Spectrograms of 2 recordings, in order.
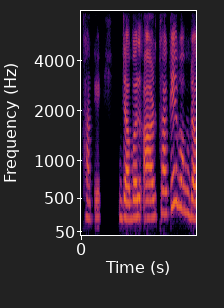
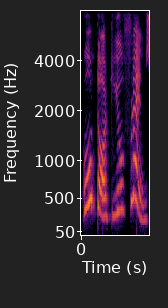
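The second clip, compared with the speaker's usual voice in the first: slow dictation; much slower than usual. Shown as a demonstration. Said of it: "Change the voice".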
